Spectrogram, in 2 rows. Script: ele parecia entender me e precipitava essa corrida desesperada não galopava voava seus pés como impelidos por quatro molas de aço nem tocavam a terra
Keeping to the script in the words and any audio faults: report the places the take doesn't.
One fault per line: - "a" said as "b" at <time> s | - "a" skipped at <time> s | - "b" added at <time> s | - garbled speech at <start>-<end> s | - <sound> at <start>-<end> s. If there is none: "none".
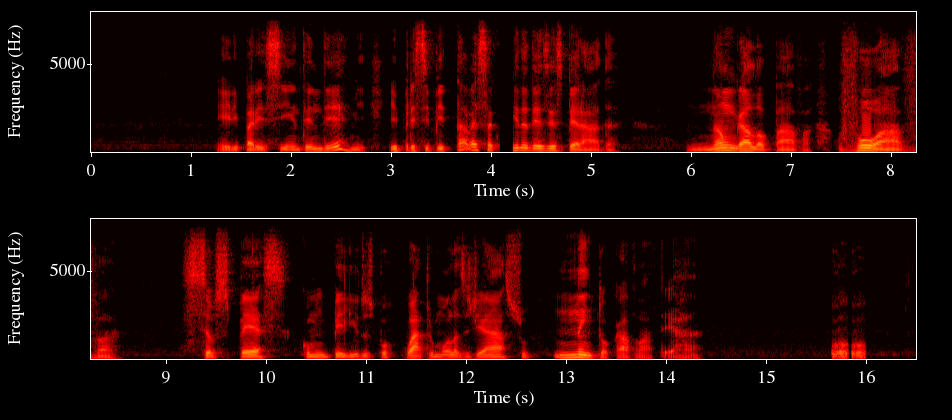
- dropout at 4.1-4.2 s
- laugh at 15.7-16.0 s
